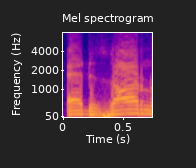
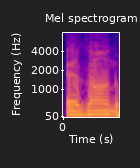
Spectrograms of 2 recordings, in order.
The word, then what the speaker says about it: adjourn: जैसे ये शब्द आपके सामने है ADJOURN, इसे प्रायः लोग एडजॉर्न पढ़ते हैं, जबकि आपको नहीं पढ़ना है, बिल्कुल गलत है, आप एजॉन पढ़ें।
